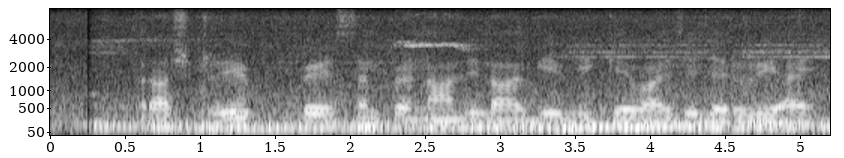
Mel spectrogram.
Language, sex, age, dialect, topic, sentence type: Magahi, male, 31-35, Central/Standard, agriculture, statement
